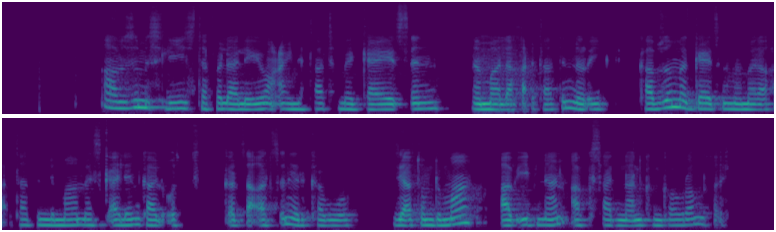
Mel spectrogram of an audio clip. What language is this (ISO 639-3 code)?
tir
